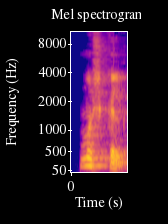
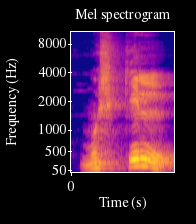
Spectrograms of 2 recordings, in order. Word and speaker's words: مشکل: ختم ہی پڑھنا ہے۔ مشکل کہہ دیا جاتا ہے، بڑا آسان ہے مشکل کو مشکل کہنا، لیکن یہ بھی ایسا لفظ ہے کہ آپ بچوں کو ضرور یہ تلقین کیجیے کہ اس کو مشکل پڑھنا ہے، مشکل نہیں کہنا۔ طلباء کو مشکل الفاظ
